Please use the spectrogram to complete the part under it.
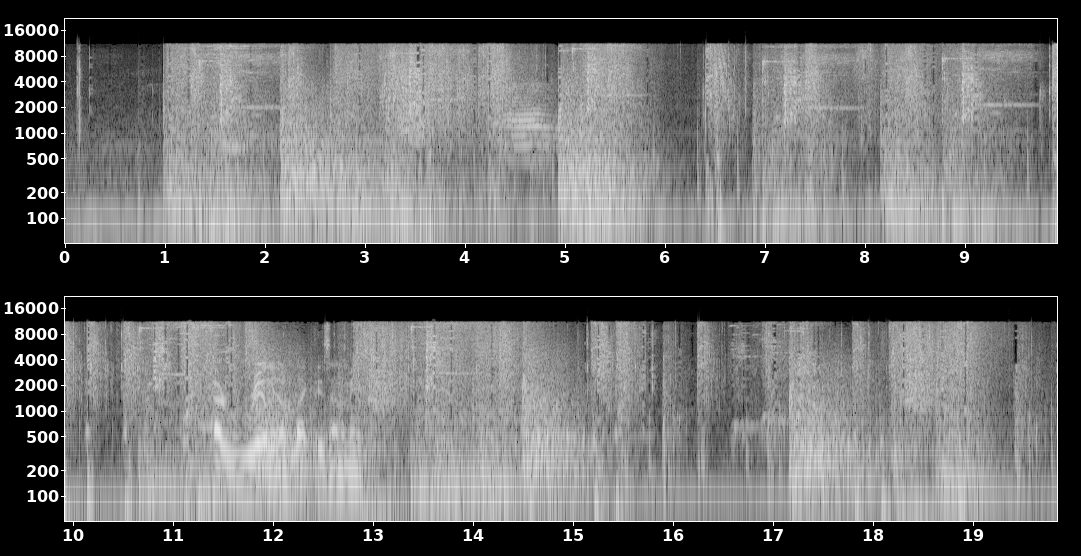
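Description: Fast, loud fighting sound effects clash and burst.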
